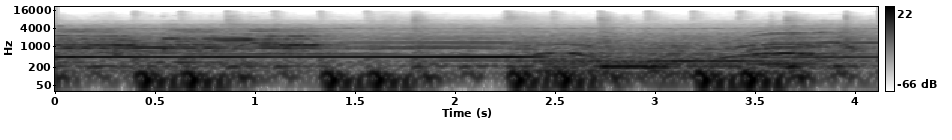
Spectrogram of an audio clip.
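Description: Live band playing with electric guitar over a steady low beat. A note is held for about two seconds, then bending notes come in near the end.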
